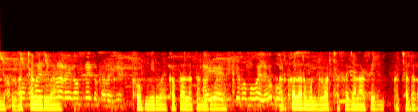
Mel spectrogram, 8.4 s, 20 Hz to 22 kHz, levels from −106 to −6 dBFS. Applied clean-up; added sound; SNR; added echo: none; none; none; none.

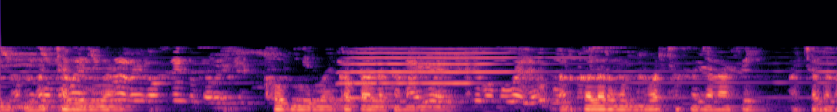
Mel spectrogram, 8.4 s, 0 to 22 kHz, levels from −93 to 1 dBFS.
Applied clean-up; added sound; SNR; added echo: classical method WPE with log-MMSE.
